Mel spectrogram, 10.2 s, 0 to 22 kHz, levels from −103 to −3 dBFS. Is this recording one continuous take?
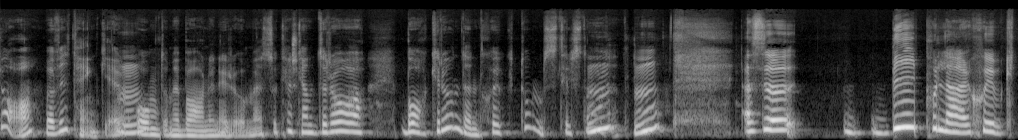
no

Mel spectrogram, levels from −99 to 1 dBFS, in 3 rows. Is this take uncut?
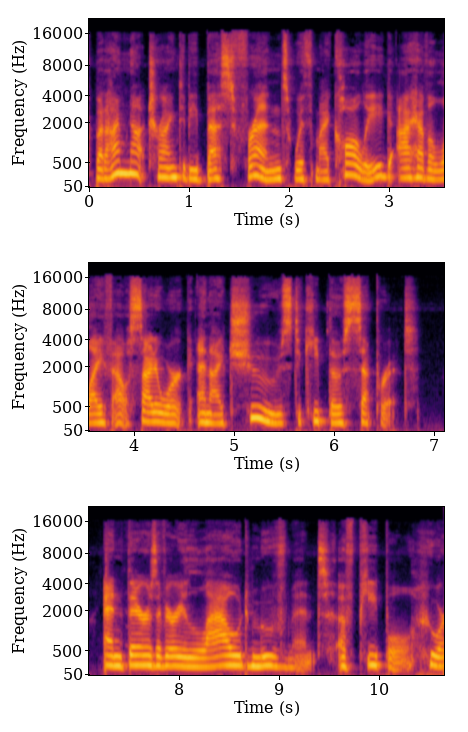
yes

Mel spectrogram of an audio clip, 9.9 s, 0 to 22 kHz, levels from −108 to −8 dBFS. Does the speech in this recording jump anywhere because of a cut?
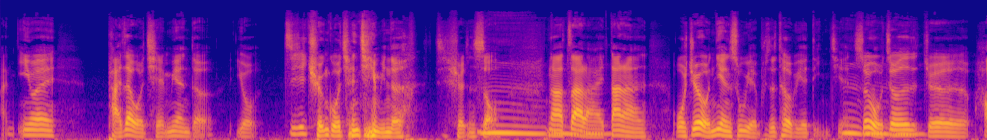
no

